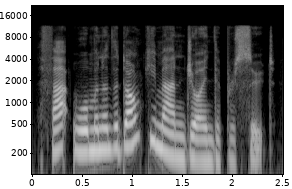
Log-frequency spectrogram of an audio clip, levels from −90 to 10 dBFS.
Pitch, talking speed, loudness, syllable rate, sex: 205 Hz, 240 wpm, -17 LUFS, 6.1 syllables/s, female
